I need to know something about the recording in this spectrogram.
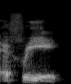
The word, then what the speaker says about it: Afriyie: okay well you can that's kind of like an ethnic pronunciation so you just say a free that that works better it's easier to say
